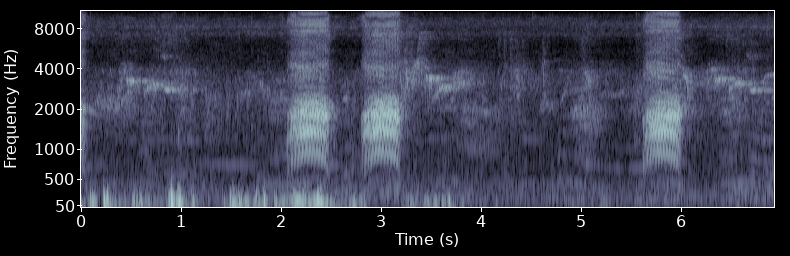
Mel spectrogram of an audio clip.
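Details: Crow amid a fight for food, calling in a pair of quick raspy caws, then a fainter one and a final loud caw, with knocking sounds early on.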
